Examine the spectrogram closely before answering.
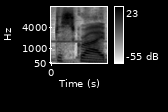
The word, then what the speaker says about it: describe: say describe someone or describe something can you describe your attacker he described the painting in detail note that we stress the word on the second syllable describe describe them describe them describe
